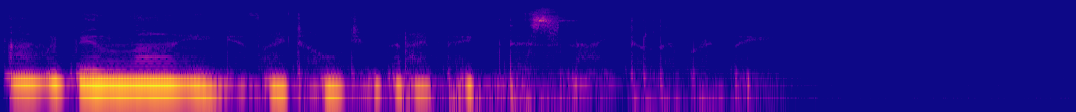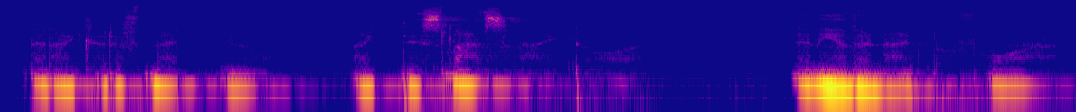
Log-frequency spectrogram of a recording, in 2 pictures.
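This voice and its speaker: A woman playing a seductive, sinister spider-woman in an ASMR roleplay, whispering breathily and slowly with intimate, formal, adoring deliberation. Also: deep voice, mellow, muffled recording. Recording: long reverberant echo.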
